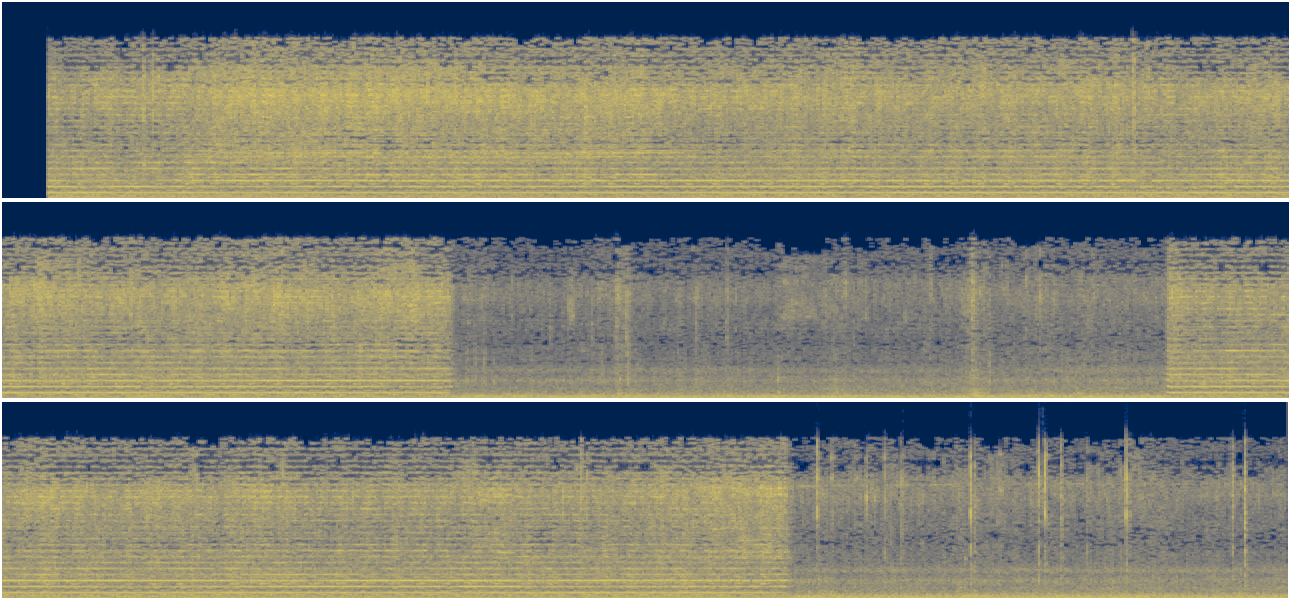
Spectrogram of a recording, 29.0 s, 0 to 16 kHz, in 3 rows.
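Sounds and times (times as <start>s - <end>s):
truck horn: 0.4s - 13.3s, 16.8s - 26.0s
truck engine and road noise: 0.4s - 28.9s.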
